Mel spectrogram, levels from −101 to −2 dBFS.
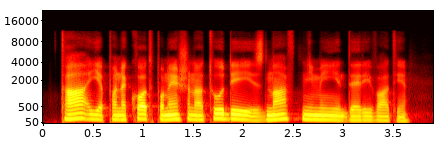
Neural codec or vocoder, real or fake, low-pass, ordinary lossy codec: codec, 24 kHz, 0.9 kbps, WavTokenizer, large speech release; fake; none; none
